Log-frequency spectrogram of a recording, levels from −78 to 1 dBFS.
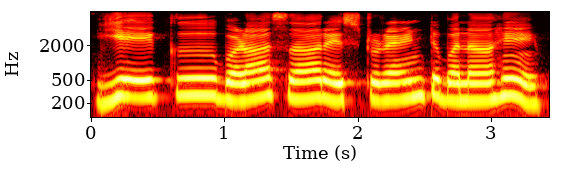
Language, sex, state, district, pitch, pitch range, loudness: Hindi, female, Madhya Pradesh, Bhopal, 240 Hz, 225-260 Hz, -10 LUFS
